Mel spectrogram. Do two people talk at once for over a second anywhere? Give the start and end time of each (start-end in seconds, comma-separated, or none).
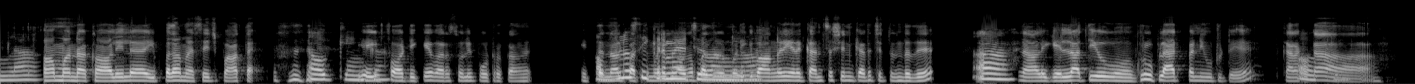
6.0-7.5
